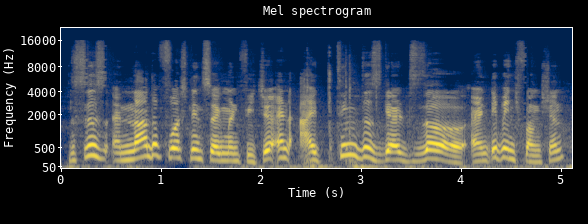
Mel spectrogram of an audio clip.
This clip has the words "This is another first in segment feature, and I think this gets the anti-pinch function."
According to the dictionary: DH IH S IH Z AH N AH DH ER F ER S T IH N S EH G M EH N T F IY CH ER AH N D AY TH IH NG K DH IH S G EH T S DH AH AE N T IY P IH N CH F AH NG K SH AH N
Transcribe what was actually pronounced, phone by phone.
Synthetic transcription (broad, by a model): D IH S IH Z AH N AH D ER F ER S T IH N S EH G M EH N T F IY CH ER AH N D AY T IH NG K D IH S G EH T S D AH AE N T IY P IH N CH F AH NG K SH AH N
